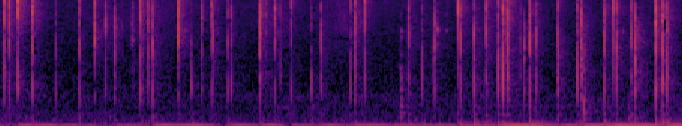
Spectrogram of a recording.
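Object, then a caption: Glass tablet screen. Long red acrylic nails on both hands tap rapidly across a flat, glossy, solid black glass surface, likely a tablet screen. The result is a dense stream of sharp, bright clicks over a steady low hum, growing slightly louder toward the end.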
